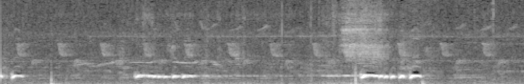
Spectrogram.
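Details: A local zebra dove among birds calling in turn, heard at a distance: short rolling trills of coo notes, separated by pauses, over steady background hiss.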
